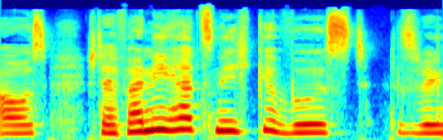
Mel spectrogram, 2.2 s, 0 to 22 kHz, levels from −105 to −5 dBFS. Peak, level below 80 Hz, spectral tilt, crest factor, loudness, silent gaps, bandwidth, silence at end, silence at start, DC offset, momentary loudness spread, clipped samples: -2 dBFS; -54 dBFS; -3 dB/octave; 14 dB; -15 LUFS; none; 19 kHz; 0 s; 0 s; under 0.1%; 10 LU; under 0.1%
